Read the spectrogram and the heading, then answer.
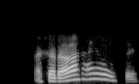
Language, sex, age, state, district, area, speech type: Kashmiri, male, 45-60, Jammu and Kashmir, Budgam, urban, conversation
